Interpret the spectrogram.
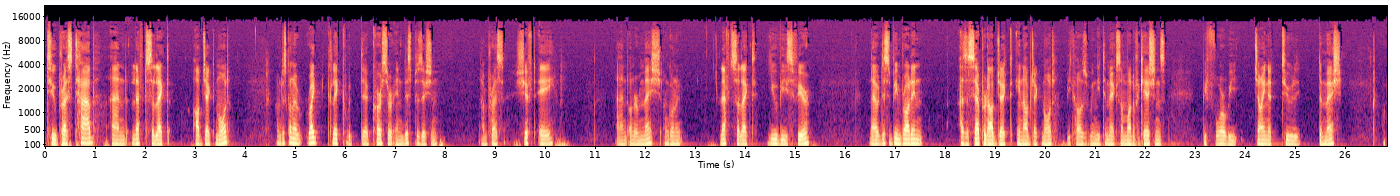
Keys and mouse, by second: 1.7 middle click, 3.7 Tab, 13.5 shift+a.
